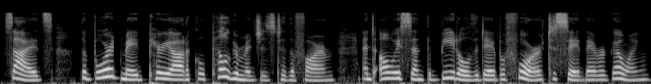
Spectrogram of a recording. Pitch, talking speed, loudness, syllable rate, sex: 230 Hz, 205 wpm, -18 LUFS, 5.9 syllables/s, female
